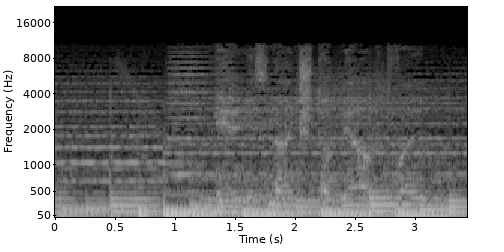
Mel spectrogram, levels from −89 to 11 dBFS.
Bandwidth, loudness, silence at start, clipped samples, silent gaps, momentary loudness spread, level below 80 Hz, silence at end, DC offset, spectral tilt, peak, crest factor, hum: 10.5 kHz; -21 LUFS; 0 s; under 0.1%; none; 4 LU; -24 dBFS; 0 s; under 0.1%; -6.5 dB/octave; -4 dBFS; 14 dB; none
